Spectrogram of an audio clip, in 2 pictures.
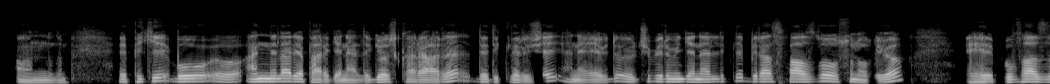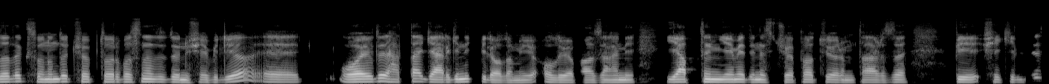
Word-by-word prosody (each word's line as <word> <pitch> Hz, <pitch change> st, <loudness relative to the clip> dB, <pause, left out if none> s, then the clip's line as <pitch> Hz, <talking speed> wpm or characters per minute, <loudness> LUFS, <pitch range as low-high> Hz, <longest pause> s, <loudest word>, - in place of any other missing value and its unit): Anladım. 100 Hz, -1 st, -3 dB, 0.5 s
Eee, 115 Hz, -, +1 dB
peki 150 Hz, +6 st, -1 dB
bu, 135 Hz, +1 st, +4 dB, 0.3 s
eee, 125 Hz, -, -5 dB
anneler 135 Hz, +1 st, +4 dB
yapar 110 Hz, -4 st, +2 dB
genelde, 100 Hz, 0 st, -1 dB
göz 110 Hz, +1 st, +2 dB
kararı 110 Hz, -, 0 dB
dedikleri 110 Hz, -2 st, -2 dB
şey, 165 Hz, -, -2 dB
hani, 105 Hz, -, -3 dB
evde 105 Hz, +6 st, -2 dB
ölçü 130 Hz, 0 st, -3 dB
birimi 130 Hz, -1 st, +2 dB
genellikle 125 Hz, +4 st, -1 dB
biraz 130 Hz, -2 st, 0 dB
fazla 130 Hz, +1 st, +2 dB
olsun 125 Hz, -4 st, +1 dB
oluyor. 105 Hz, -, 0 dB, 0.6 s
Eee, 105 Hz, +1 st, +1 dB
bu 115 Hz, -, 0 dB
fazlalık 125 Hz, +3 st, +1 dB
sonunda 120 Hz, +1 st, +1 dB
çöp 120 Hz, -1 st, -4 dB
torbasına 120 Hz, +1 st, 0 dB
da 120 Hz, -1 st, -5 dB
dönüşebiliyor. 110 Hz, +4 st, 0 dB
Eee, 115 Hz, -2 st, -1 dB, 0.4 s
o 120 Hz, +1 st, +6 dB
evde 130 Hz, +3 st, +3 dB
hatta 130 Hz, +3 st, -1 dB
gerginlik 120 Hz, +1 st, +1 dB
bile 110 Hz, -3 st, 0 dB
olamıyor 100 Hz, +1 st, -2 dB
oluyor 105 Hz, -3 st, 0 dB
bazen, 105 Hz, +1 st, -2 dB
hani, 105 Hz, 0 st, 0 dB, 0.3 s
yaptım 115 Hz, +1 st, +3 dB
yemediniz 115 Hz, -2 st, +2 dB
çöpe 110 Hz, +1 st, -4 dB
atıyorum 105 Hz, -1 st, -3 dB
tarzı 105 Hz, +1 st, -3 dB, 0.5 s
bir 115 Hz, +1 st, +2 dB
şekilde. 110 Hz, +3 st, -7 dB
115 Hz, 130 wpm, -23 LUFS, 105-125 Hz, 0.6 s, o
